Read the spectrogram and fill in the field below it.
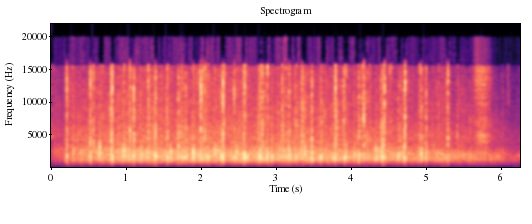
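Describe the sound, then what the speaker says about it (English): Sustained applause from a graduation ceremony audience at Spain Park High School cheering the class of 2026, many hands clapping in a dense, even roar with sharper individual claps poking through, tapering slightly near the end. "let's give a round of applause for the class of 2026"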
